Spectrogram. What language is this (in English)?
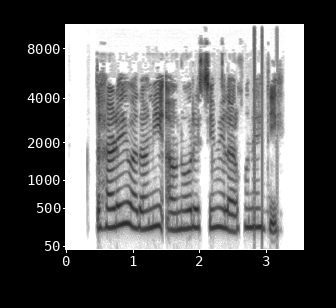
Pashto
